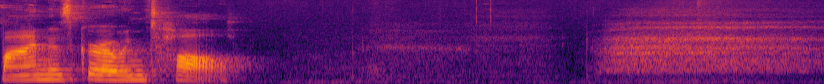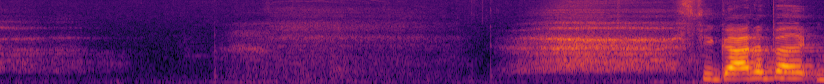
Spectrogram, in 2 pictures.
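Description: A woman speaks calmly and clearly close to a microphone.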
